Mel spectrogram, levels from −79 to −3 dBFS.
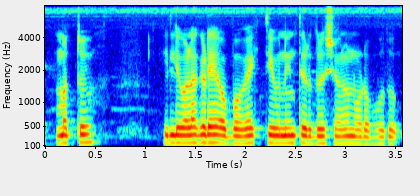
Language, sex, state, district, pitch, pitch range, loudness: Kannada, male, Karnataka, Koppal, 155 Hz, 150-160 Hz, -16 LUFS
